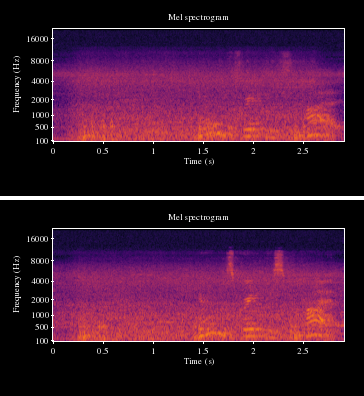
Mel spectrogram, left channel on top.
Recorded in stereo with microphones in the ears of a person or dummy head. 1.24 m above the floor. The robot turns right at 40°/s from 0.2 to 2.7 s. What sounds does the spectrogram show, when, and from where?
1.4 s a woman speaking: 130° right, 6 m; by 2.8 s 80° right, 6 m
